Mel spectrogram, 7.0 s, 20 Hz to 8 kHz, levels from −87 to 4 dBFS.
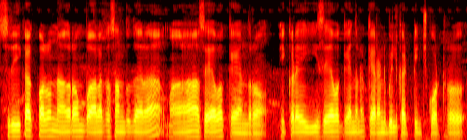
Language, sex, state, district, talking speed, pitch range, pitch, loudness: Telugu, male, Andhra Pradesh, Srikakulam, 110 wpm, 105-115 Hz, 110 Hz, -18 LUFS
